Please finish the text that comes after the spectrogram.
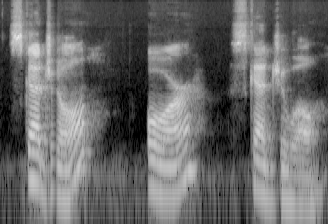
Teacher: the word has first syllable stress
